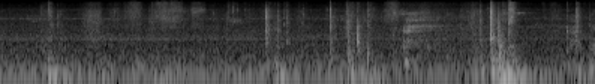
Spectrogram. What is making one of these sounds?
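A sliding window rattles and knocks in its frame.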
